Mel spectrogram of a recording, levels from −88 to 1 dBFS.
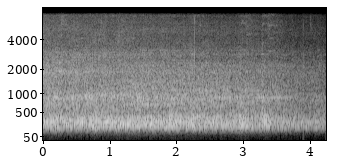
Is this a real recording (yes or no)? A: yes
